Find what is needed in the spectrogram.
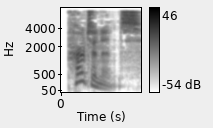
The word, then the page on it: purtenance: British English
